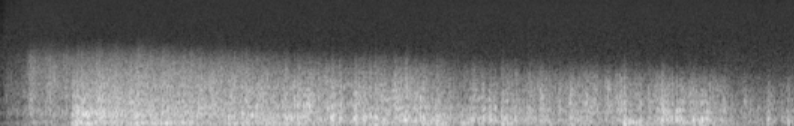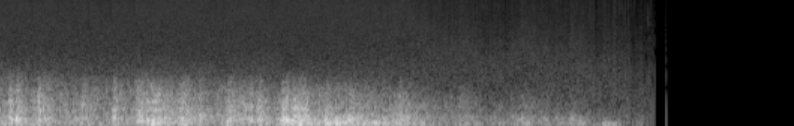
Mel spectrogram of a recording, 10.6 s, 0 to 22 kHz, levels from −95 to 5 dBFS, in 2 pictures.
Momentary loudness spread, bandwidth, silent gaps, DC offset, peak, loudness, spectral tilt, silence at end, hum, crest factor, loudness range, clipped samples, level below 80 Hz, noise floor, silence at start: 15 LU; over 20 kHz; none; under 0.1%; 0 dBFS; -16 LUFS; -9 dB/octave; 1.15 s; none; 16 dB; 10 LU; under 0.1%; -30 dBFS; -38 dBFS; 0.05 s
